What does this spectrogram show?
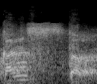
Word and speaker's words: कंस्तव: नाशमुपयाति भयं वियेव यस्ताव कंस्तव कंस जैसा उच्चारण करना यस्ताव कंस्तव मिमम यहाँ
